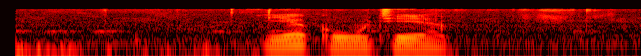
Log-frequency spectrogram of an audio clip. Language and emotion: Russian, neutral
